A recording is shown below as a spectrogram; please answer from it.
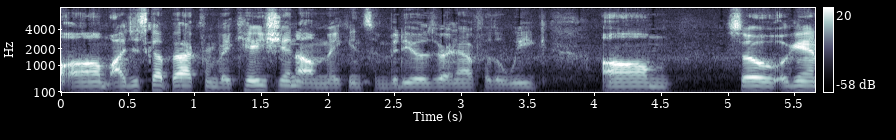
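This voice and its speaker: Young guy a bit hoarse, talking thru his game setup, lots of ums, laid back. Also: lowish voice. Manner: relaxed, rambling with many ums. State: slightly hoarse. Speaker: gaming YouTuber. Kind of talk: casual gameplay commentary.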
